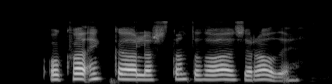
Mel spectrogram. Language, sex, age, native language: Icelandic, female, 20-29, Icelandic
